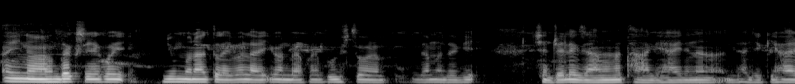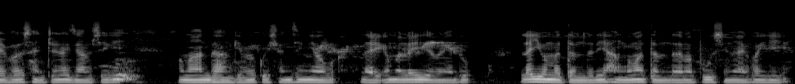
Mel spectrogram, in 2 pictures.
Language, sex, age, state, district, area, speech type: Manipuri, male, 18-30, Manipur, Tengnoupal, rural, spontaneous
